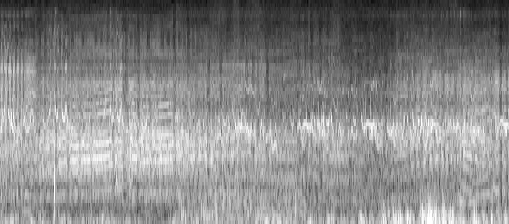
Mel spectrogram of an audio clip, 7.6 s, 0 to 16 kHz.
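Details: Chorus from the Riiser Larsen colony of emperor penguins, Antarctica, November 2010, 72°06 S & 15°06 W: many birds give wavering, braying calls that overlap continuously, over steady low wind noise.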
